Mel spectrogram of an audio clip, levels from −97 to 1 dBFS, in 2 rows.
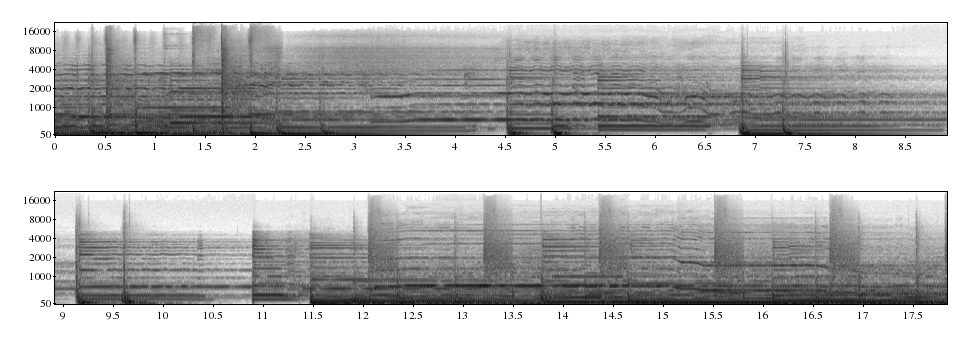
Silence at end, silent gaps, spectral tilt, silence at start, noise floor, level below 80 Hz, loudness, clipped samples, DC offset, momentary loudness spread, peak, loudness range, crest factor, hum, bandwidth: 0 s; none; -6.5 dB/octave; 0 s; -35 dBFS; -16 dBFS; -15 LUFS; under 0.1%; under 0.1%; 12 LU; -2 dBFS; 7 LU; 12 dB; none; 17 kHz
